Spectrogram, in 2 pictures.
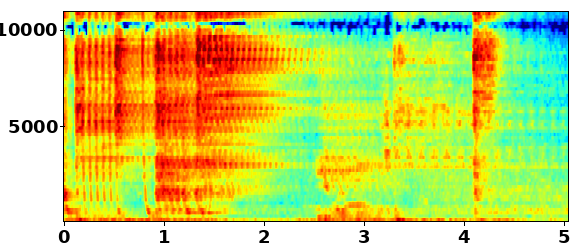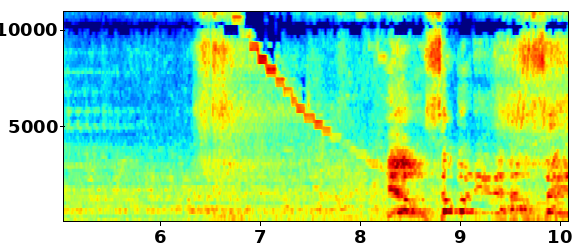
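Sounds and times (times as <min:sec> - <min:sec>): electronic bass music: 0:00.0 - 0:08.3
falling synth sweep: 0:00.0 - 0:10.0.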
